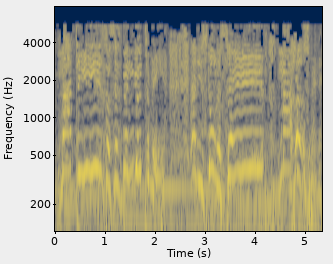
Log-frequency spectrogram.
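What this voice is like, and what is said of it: Imitated French accent. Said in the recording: “that little French woman in her little accent.”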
